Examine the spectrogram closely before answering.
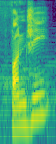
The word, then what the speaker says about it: fungi: That's actually pronounced fungi. Like if you listen to a scientist say it, they say fungi.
